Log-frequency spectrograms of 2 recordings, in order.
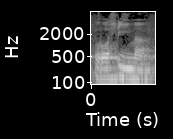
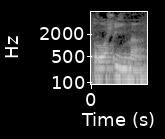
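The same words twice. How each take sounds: No difference in how they are said.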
